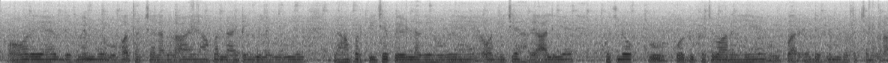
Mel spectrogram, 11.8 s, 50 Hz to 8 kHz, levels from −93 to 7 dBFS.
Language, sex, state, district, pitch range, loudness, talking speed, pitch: Hindi, male, Bihar, Madhepura, 110-115 Hz, -18 LUFS, 210 wpm, 115 Hz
